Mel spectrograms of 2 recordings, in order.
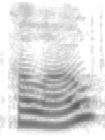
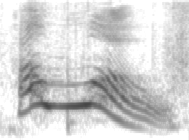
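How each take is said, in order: First: Said in the usual way. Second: High, loud, drawn-out hello; calling out. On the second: Acted. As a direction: holler a greeting, pitched right up. Piggy calls out while flying.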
